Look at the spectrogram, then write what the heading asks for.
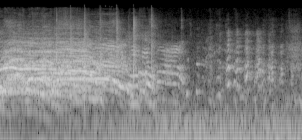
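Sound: audience screaming and cheering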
